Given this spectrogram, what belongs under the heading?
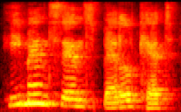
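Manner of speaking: ordinary delivery, nothing marked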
